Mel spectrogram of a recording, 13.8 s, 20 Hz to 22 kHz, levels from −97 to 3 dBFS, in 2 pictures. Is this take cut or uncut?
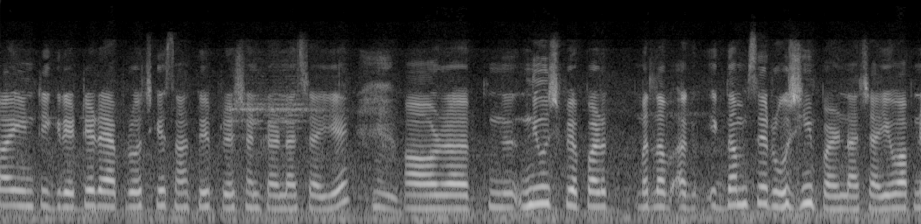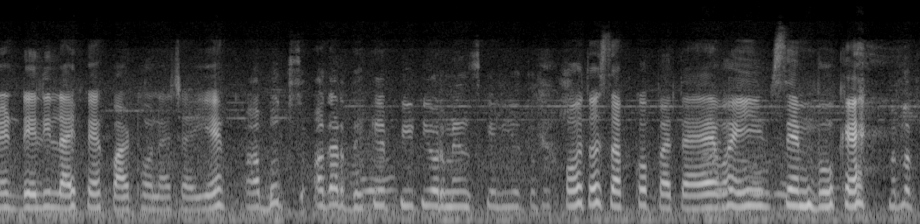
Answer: uncut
